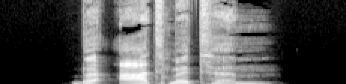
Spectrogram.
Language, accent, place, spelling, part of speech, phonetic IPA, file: German, Germany, Berlin, beatmetem, adjective, [bəˈʔaːtmətəm], De-beatmetem.ogg
- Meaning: strong dative masculine/neuter singular of beatmet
